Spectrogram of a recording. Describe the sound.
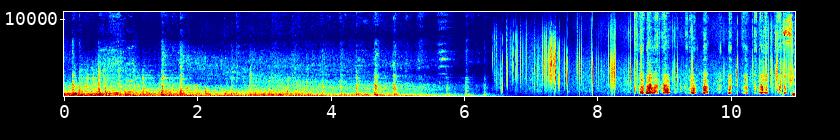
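A train rolling on rails: a dense, steady rumble that changes partway into sharper, uneven clicking and rattling, loud throughout.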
